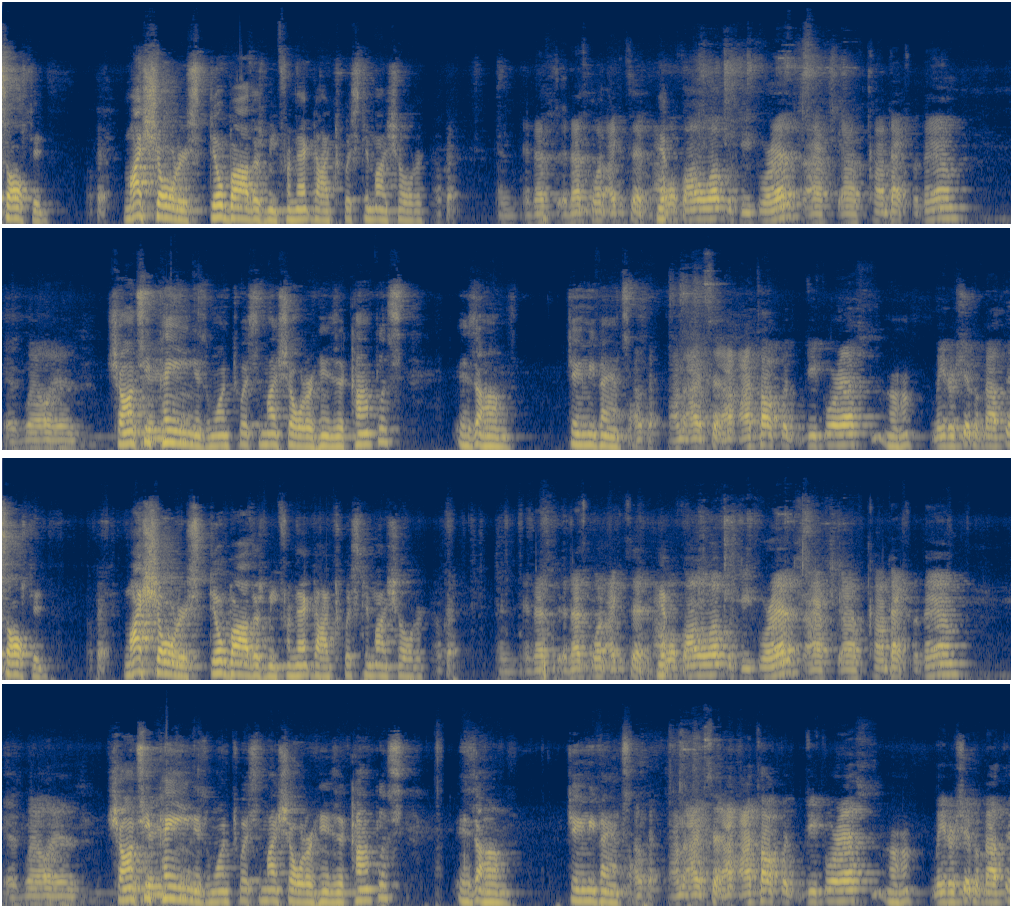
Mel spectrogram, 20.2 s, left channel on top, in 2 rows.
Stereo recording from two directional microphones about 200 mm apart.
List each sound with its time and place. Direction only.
0.0 s speech: 45° left (ahead or behind)
5.2 s speech: 15° left (ahead or behind)
11.1 s a man's voice: 50° left (ahead or behind)
16.6 s speech: 15° left (ahead or behind)
19.0 s speech: 45° left (ahead or behind)
19.4 s speech: 15° left (ahead or behind)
